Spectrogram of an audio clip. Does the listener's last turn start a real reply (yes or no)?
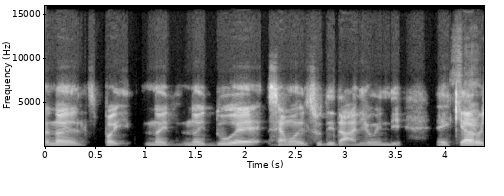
no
